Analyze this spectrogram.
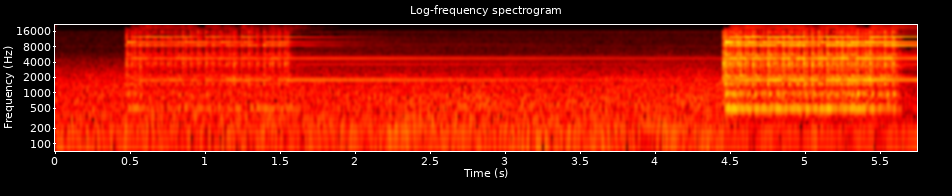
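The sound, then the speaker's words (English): A mobile phone rings after a number is dialed. Two high, bright ring bursts are separated by a long pause over a faint low background hum. “The handsome man gets out his mobile phone and dials a number.”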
